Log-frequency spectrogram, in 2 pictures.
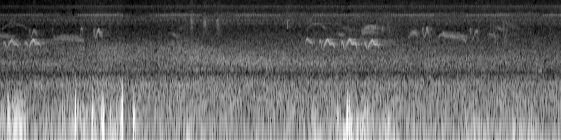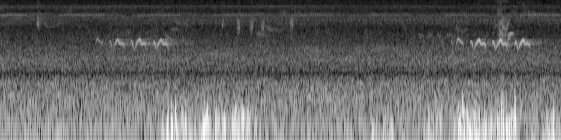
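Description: A small bird repeating a short, quick run of chirps about every four and a half seconds, four times, over a faint steady high insect trill, with low rumbling noise at times.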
